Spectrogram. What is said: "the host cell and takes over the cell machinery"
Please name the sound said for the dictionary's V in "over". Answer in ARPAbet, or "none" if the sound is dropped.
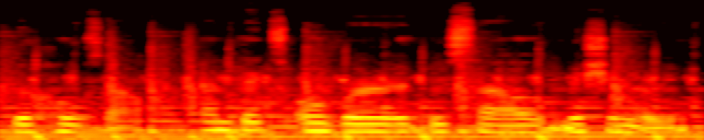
V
